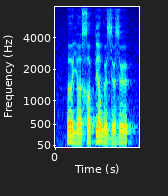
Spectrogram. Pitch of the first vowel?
falling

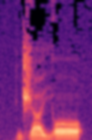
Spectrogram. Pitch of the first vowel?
low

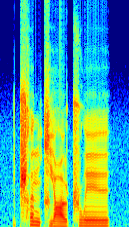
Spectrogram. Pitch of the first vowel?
falling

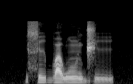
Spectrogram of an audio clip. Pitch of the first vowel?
high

